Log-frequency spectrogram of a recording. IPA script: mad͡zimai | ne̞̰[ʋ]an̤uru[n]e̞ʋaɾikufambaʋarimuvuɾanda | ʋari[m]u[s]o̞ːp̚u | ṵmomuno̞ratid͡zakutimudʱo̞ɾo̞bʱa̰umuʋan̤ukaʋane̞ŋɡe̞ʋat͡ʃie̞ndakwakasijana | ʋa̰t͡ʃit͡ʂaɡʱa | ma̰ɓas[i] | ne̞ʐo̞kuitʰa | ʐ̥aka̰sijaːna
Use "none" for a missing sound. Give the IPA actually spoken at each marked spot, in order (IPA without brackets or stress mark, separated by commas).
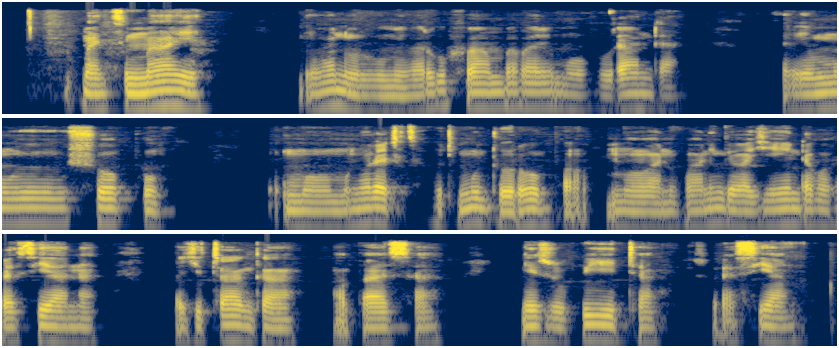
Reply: ʋ, m, m, ʃ, a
